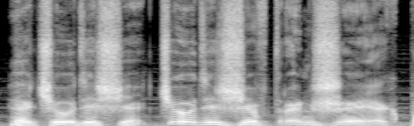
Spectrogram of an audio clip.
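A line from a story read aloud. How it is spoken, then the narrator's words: Hoarse rasp. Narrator (Russian): прохрипел ротный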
